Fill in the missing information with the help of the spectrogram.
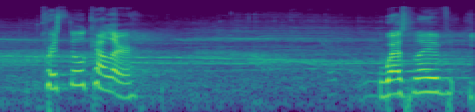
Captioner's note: audience cheering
